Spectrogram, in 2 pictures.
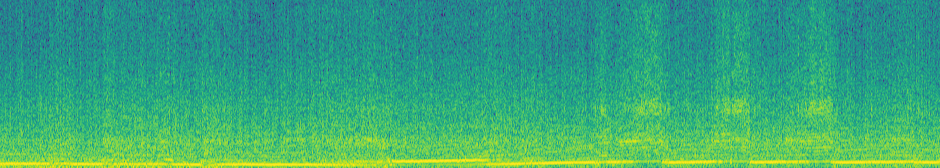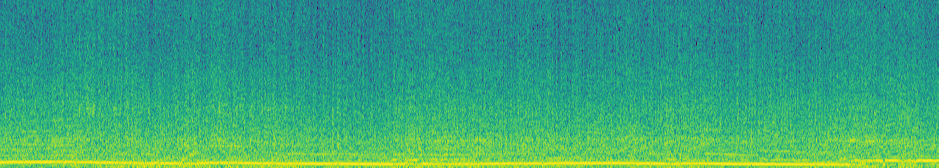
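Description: Onboard sound of a sport motorcycle engine held at high revs, its pitch rising and falling with the speed through the corners and dipping briefly a few times, over rushing wind. The recording is overloaded and flat-out loud throughout.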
